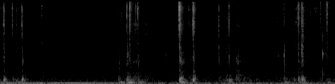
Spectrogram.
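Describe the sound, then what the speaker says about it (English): Scattered keystrokes tapped on a computer keyboard, light clicks in short irregular bursts against a faint steady hum, with no one speaking. "So let's go ahead and type that up in our notes in section B."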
